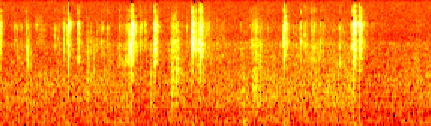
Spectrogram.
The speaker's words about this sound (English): We'll click the knife and flick it back again.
